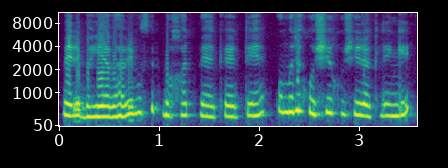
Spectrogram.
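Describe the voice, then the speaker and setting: A woman's voice: extremely high pitch, brisk, dark tone. A woman voicing an indignant young daughter-in-law in a cartoon story, complaining about her in-laws. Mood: defiant.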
